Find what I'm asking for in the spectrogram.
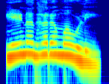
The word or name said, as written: ಏಣಧರಮೌಳಿ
